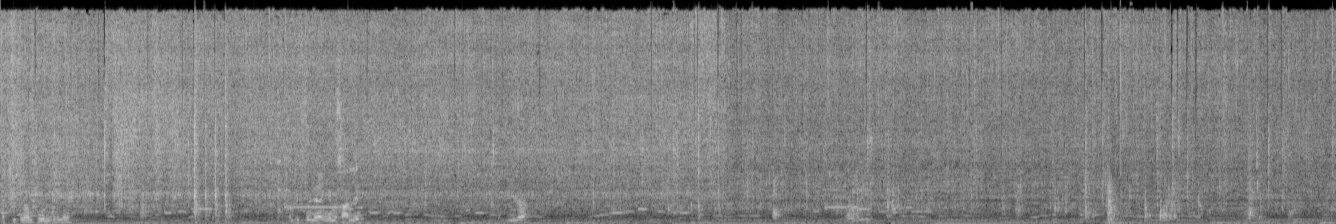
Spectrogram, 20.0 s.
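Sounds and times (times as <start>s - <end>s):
meat sizzling in a frying pan: 0.0s - 20.0s
sharp pops and crackles: 11.6s - 19.6s.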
